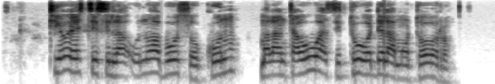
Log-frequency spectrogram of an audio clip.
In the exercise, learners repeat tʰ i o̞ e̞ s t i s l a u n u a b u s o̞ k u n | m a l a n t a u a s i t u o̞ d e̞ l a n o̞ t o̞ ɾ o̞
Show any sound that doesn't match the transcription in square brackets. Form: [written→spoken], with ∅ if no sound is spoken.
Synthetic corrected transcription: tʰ i o̞ e̞ s t i s l a u n u a b u s o̞ k u n | m a l a n t a u a s i t u o̞ d e̞ l a [n→m] o̞ t o̞ ɾ o̞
